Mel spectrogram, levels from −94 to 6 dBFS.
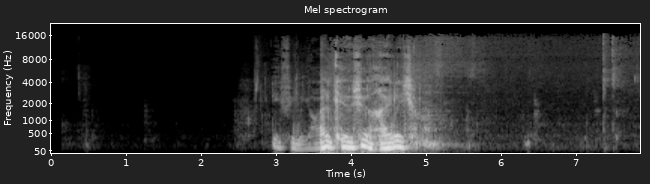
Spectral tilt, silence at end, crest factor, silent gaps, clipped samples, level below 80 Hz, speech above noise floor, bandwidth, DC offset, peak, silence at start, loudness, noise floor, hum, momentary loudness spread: -6 dB/octave; 0.35 s; 16 dB; none; under 0.1%; -46 dBFS; 71 dB; 16 kHz; under 0.1%; -2 dBFS; 2.95 s; -12 LUFS; -84 dBFS; none; 26 LU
